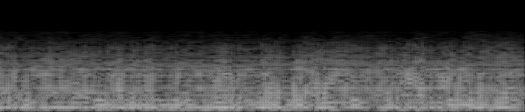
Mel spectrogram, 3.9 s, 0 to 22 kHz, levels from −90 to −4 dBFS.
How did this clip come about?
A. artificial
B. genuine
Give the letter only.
A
